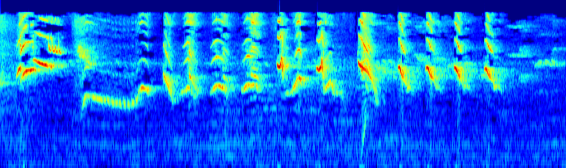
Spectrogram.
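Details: Oriental magpie-robin used as a lure bird to trigger song in other birds: a long rising whistle opens, followed by a rapid series of bright, evenly spaced chirping notes repeated about five times a second.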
